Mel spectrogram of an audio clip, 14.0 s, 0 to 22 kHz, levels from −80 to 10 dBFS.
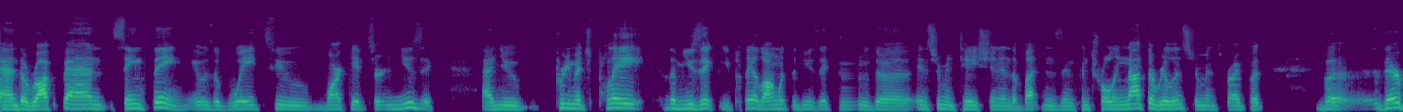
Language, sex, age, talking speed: English, male, 30-49, 185 wpm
